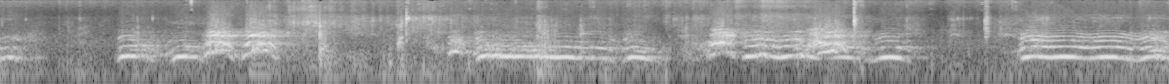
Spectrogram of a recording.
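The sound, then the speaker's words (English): Several dogs on a street bark and howl in overlapping bursts, with long wavering howls and sharp barks, loud and continuous with brief pauses between volleys. “Street of dogs.”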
